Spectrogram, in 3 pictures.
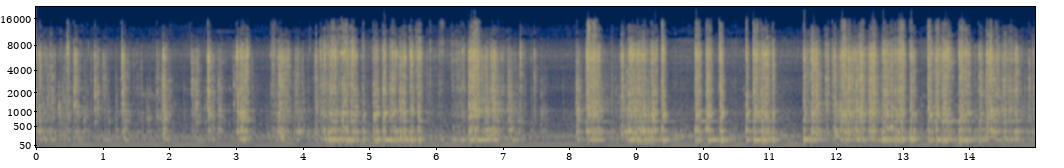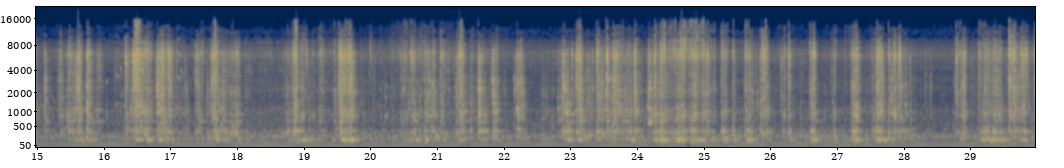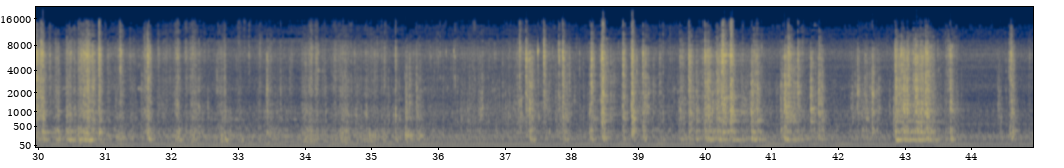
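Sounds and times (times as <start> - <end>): bucket clanks and scrapes: 0.0 - 43.8
diesel engine running under load: 0.0 - 44.9.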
